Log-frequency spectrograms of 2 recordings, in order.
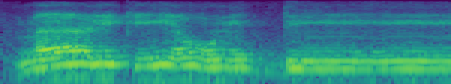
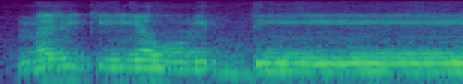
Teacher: الكسائي وعاصم يقرآن بإثبات الألف مالك يوم الدين، أما بقية السبعة فيقرؤونها بالقصر ملك يوم الدين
